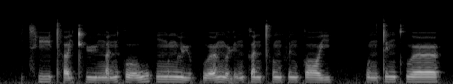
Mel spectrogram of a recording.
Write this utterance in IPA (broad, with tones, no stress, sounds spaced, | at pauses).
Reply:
t͡sʰ iː˥ t̪ʰ ɐ˨˥ j kʰ yː˧ ŋ ɐ˨˥ n k o˨˥ w | ŋ ʊ˥ ŋ l yː˨ kʷ œː˨˥ ŋ ɵ˨˩ ɥ ɪ˥ ŋ k ɐ˥ n t̪ʰ ʊ˥ ŋ f ɪ˥ ŋ k ɔː˥ j | p ʊ˧ ŋ t̪ ɪ˥ ŋ kʷʰ œː˥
